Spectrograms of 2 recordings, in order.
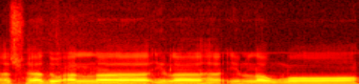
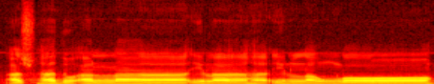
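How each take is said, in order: No difference in how they are said.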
